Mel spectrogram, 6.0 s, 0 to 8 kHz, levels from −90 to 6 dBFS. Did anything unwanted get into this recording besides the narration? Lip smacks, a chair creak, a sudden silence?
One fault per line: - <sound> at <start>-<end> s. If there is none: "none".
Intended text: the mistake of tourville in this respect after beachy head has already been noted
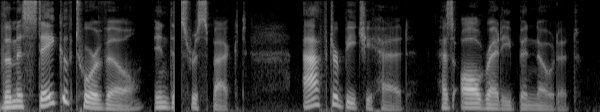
- dropout at 1.7-1.8 s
